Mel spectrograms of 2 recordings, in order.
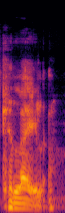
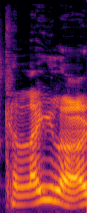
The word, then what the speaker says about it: Kelela: banquet sugarbug fine but you mispronounced kelela oh it's kalela okay all right yeah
